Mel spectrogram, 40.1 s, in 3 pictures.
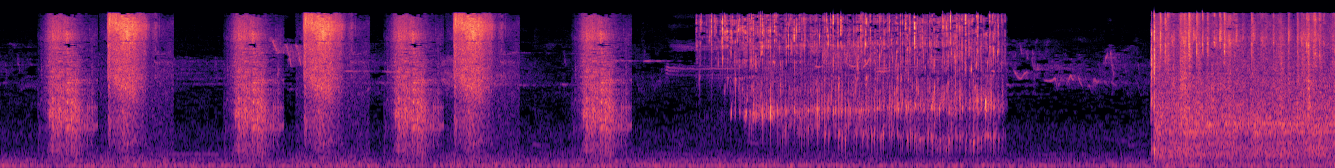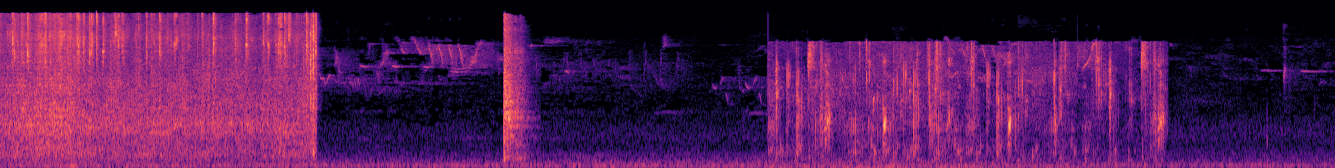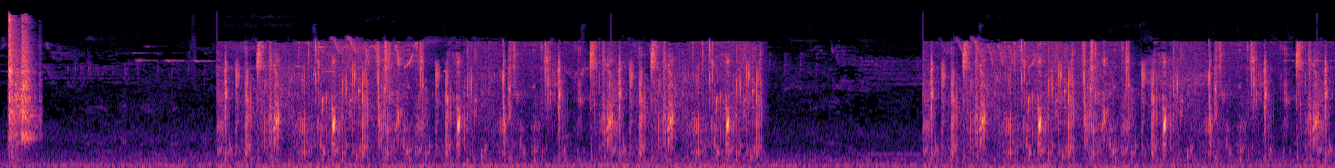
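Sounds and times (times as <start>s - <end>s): cement mixer rushing noise: 0.4s - 1.7s, 2.3s - 5.2s, 5.8s - 6.3s, 11.5s - 16.6s.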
